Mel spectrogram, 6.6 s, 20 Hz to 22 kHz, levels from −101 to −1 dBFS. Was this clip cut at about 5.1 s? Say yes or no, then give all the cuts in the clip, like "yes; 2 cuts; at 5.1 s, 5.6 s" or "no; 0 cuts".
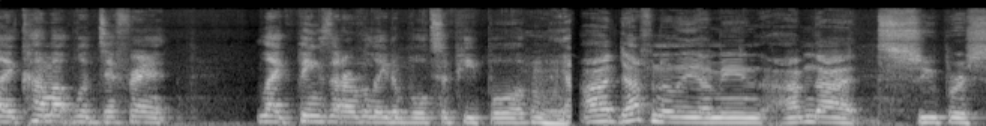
no; 1 cut; at 3.8 s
